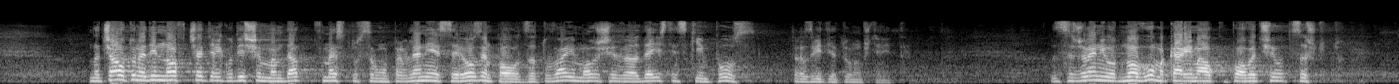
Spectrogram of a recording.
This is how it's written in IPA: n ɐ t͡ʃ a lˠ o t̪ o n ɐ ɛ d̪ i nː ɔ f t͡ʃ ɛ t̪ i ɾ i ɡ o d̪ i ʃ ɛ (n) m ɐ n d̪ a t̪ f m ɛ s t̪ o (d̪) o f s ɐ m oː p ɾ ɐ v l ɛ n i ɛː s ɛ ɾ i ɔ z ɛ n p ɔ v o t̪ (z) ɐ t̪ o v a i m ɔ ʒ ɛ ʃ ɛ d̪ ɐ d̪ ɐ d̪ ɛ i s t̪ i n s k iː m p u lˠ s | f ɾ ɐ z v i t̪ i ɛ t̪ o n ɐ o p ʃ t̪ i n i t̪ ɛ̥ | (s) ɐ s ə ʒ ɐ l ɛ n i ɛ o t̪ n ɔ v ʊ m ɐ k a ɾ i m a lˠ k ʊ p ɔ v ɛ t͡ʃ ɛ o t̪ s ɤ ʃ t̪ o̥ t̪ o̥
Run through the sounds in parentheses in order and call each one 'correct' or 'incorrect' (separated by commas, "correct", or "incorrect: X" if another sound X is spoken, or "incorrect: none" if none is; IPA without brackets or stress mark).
correct, incorrect: t̪, correct, incorrect: z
